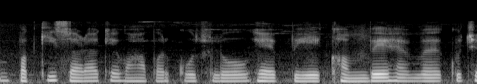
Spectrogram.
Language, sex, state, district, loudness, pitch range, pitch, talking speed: Hindi, female, Bihar, Vaishali, -18 LUFS, 150-165 Hz, 155 Hz, 215 wpm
